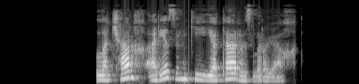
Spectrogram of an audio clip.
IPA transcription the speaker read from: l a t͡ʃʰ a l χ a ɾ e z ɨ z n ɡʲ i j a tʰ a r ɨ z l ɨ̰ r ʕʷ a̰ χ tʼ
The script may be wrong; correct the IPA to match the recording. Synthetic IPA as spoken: l a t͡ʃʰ a r χ a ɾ e z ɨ n ɡʲ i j a tʰ a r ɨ z l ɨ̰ r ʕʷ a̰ χ tʼ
